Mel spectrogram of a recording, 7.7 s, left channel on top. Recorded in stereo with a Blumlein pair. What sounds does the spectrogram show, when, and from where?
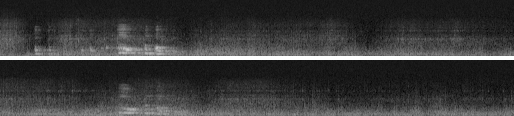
0.5 s laughter: 55° left, 1.5 m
